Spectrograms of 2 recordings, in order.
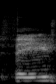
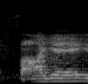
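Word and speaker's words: Fage: Alright, so this is, I always pronounced it phage, but I think it's actually like faye, or not phage.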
